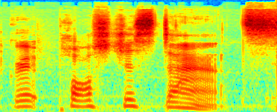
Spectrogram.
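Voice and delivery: put-on light Australian accent. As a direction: say it like an Aussie. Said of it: "you said it in Australian accent very well".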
